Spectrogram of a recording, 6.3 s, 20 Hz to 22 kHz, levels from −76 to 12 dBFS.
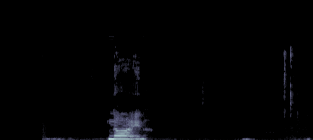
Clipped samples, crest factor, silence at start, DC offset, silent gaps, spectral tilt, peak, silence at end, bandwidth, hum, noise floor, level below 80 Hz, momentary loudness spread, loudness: under 0.1%; 18 dB; 2.15 s; under 0.1%; none; -5 dB/octave; -6 dBFS; 0.1 s; 15 kHz; none; -77 dBFS; -76 dBFS; 29 LU; -18 LUFS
